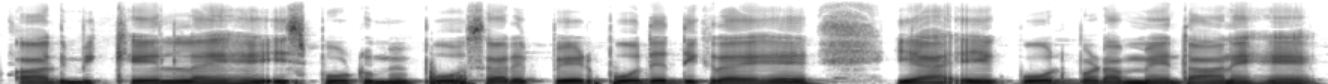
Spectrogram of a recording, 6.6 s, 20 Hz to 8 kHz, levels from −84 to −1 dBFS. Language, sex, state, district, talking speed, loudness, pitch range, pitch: Hindi, male, Uttar Pradesh, Saharanpur, 180 wpm, -13 LUFS, 105-115 Hz, 110 Hz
